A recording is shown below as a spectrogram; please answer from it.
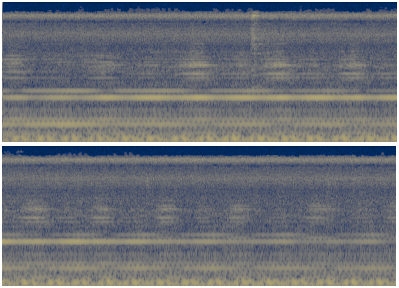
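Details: Furnace giving a steady low drone with a faint rough pulse about twice a second, humming/grinding; capacitor tests OK, cause not found.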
